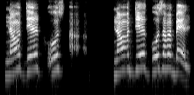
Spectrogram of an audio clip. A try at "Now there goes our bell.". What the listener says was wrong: Now के बाद रुकना था. Now there goes our bell. Now के बाद pause होगा. Now there goes our bell.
